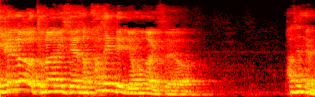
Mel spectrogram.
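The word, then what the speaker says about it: δύναμις: 두나미스인데, 뒤나미스라고 발음해도 돼요.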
